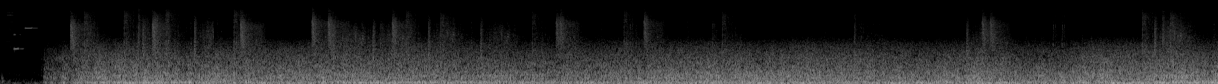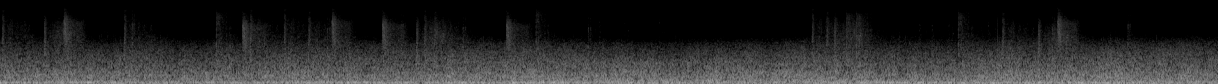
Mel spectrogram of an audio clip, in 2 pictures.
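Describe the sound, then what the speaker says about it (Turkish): Continuous booming explosion from a Minecraft blast, loud and sustained for over twenty seconds with dense rumbling and repeated sharp crackling bursts throughout, no talking heard. "bu patlamada nedir böyle?"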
